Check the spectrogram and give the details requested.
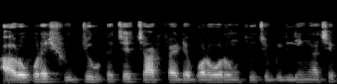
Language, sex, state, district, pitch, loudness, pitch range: Bengali, male, West Bengal, Kolkata, 110 Hz, -21 LUFS, 110-115 Hz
